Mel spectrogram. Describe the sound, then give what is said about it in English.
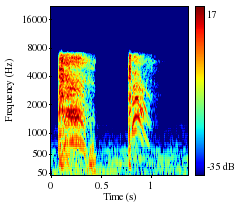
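A woman, the character Maria, coughs twice in quick succession during a dialogue, two harsh, raspy bursts with a brief pause between them, no talking around them. “Maria coughs a few times.”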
